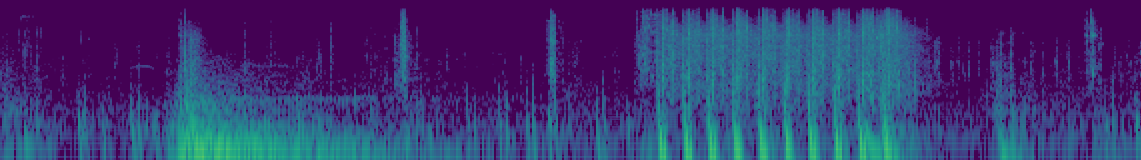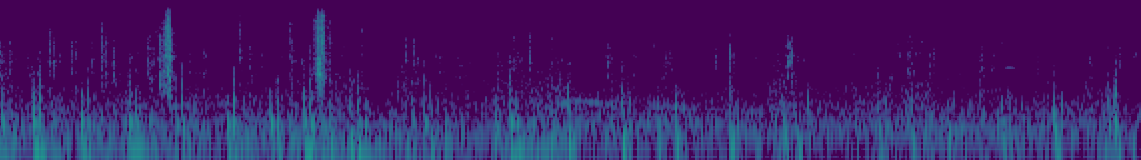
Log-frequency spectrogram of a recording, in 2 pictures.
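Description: Footsteps thud on floors and stairs.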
